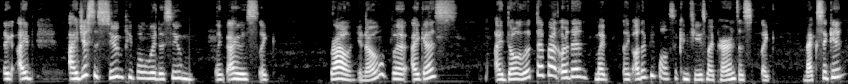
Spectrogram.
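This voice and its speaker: A young woman co-hosting a podcast, telling a story in a relaxed way with plenty of fillers. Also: fairly high pitch, normal speed, no echo. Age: young adult. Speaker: podcast co-host. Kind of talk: casual storytelling.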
